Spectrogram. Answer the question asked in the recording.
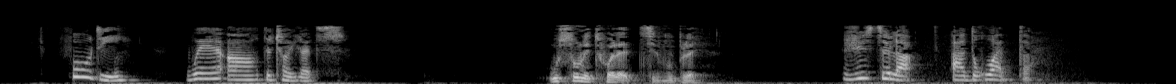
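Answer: just there, on the right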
